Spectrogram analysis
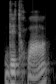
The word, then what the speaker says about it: Détroit: dans les pays francophones, on va les prononcer bien sûr à la française, c'est-à-dire Saint-Louis, Détroit, Bâton Rouge et Nouvelle-Orléans.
